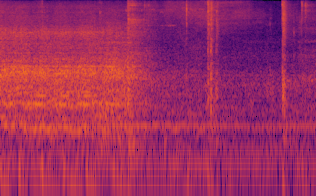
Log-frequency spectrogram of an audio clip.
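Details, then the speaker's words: Laboured crank from a vehicle nicknamed Flat White, which sat on a farm for years (possibly under water) and has not run for a while, fading into isolated clicks with no catch on a jumper pack after a levels check: weak cranking from a flat battery. "You know, I need a battery."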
